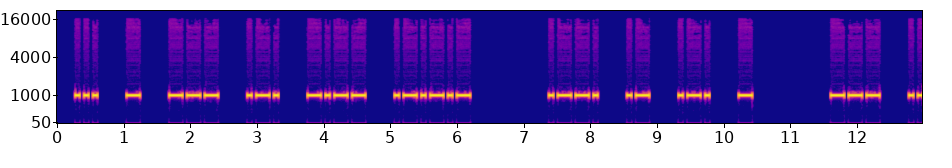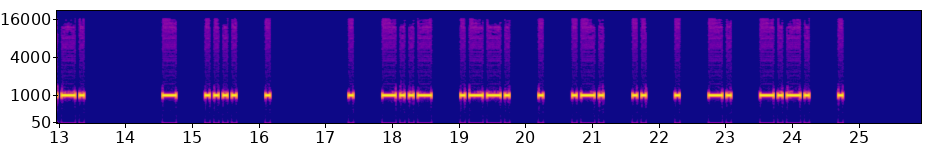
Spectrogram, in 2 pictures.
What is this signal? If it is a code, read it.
Morse code, heard as a keyed tone, about 18 wpm, spaced as for 12 wpm, 1000 Hz. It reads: STORY. PART OF THE EXPERIENCE
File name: qotdfiles / 12wpm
